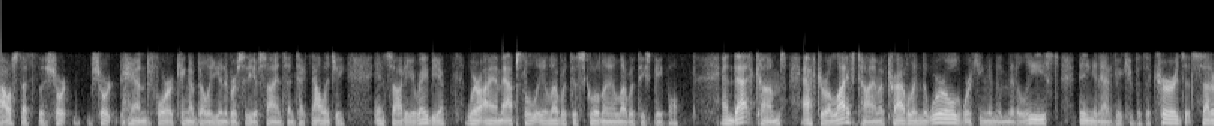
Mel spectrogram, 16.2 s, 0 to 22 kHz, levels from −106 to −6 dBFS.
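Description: From 4.04 to 5.20 s, and again from 13.02 to 14.82 s just after "of traveling the world", the speech turns rougher and buzzier without losing band or dropping out: an AMR rate drop, which fits the codec falling from 12.2 to 4.75 kbps on a weak link.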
